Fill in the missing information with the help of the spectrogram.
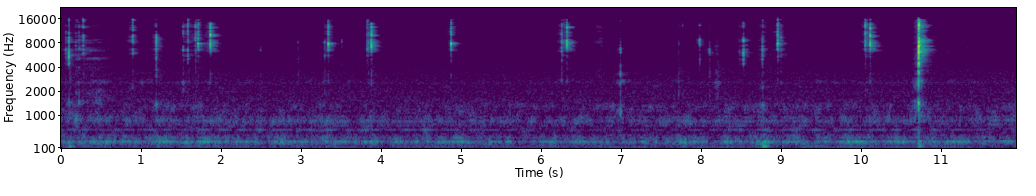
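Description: Irregular computer mouse clicks, light and scattered, with one sharper click near the end, over a steady low hum.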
